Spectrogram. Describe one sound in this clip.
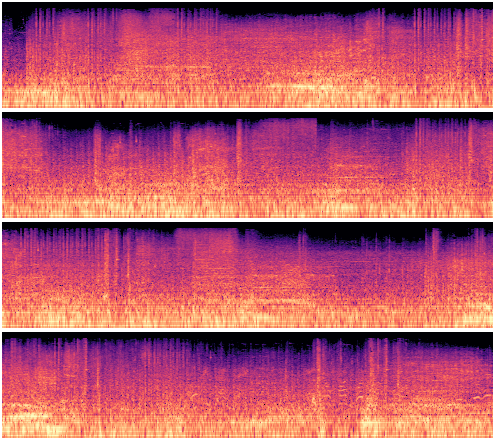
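Rapid gunfire rattles from a video game.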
